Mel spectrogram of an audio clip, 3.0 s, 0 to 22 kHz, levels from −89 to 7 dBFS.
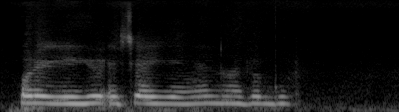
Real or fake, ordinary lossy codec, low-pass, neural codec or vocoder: fake; none; none; codec, 44.1 kHz, 2.6 kbps, DAC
